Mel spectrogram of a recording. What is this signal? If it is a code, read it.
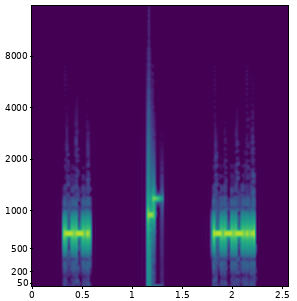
Morse code, heard as a keyed tone, about 44 wpm, 700 Hz. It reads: G 8
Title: Single Letter-Number - Rapid-Fire 45wpm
